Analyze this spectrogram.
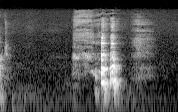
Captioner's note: laughs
